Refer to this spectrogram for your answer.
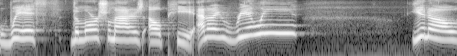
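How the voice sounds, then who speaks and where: A loud woman with an American accent at a very slow pace. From Ohio, US Midwest. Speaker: podcast host. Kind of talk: casual monologue. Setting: home, sitting on bed.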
